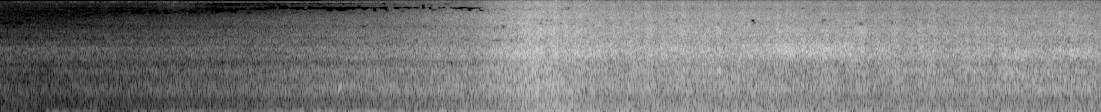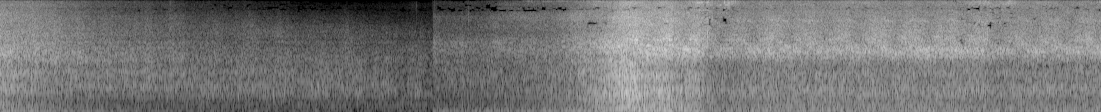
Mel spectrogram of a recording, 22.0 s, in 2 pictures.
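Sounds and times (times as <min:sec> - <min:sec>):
high-speed train passing: 0:00.0 - 0:22.0.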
